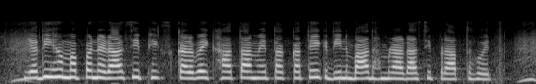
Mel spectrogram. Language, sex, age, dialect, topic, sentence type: Maithili, female, 18-24, Southern/Standard, banking, question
